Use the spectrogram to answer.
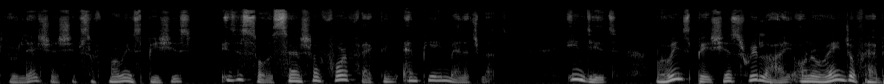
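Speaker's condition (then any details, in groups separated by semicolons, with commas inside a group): No condition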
